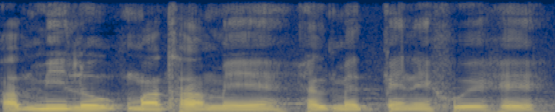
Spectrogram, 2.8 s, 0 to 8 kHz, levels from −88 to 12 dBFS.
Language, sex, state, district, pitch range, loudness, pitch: Hindi, male, Arunachal Pradesh, Papum Pare, 110-120 Hz, -16 LUFS, 115 Hz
